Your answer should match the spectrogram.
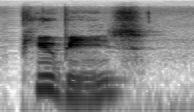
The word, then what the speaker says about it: pubes: pubis or pubies which brian garner tells us the correct pronunciation is pubies which sounds very cute so i'm sorry pubes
